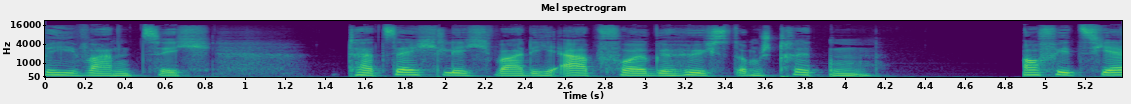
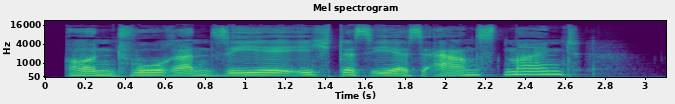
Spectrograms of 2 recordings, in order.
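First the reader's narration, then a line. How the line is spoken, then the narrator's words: Stern king asking. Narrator (German): fragte der König nun streng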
